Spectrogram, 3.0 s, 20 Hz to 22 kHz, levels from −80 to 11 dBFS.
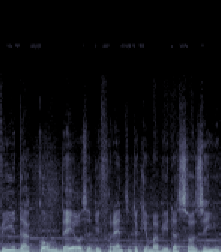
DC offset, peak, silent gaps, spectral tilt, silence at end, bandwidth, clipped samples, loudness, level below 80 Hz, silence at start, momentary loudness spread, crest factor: under 0.1%; -12 dBFS; none; -6 dB/octave; 0 s; 13 kHz; under 0.1%; -26 LUFS; -54 dBFS; 0 s; 4 LU; 12 dB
